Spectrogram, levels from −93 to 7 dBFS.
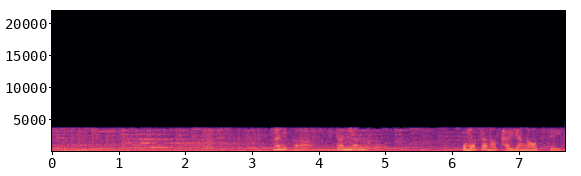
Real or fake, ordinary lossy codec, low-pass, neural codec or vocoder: real; none; 3.6 kHz; none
